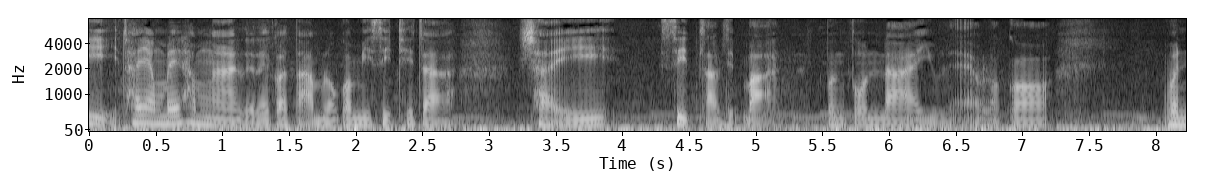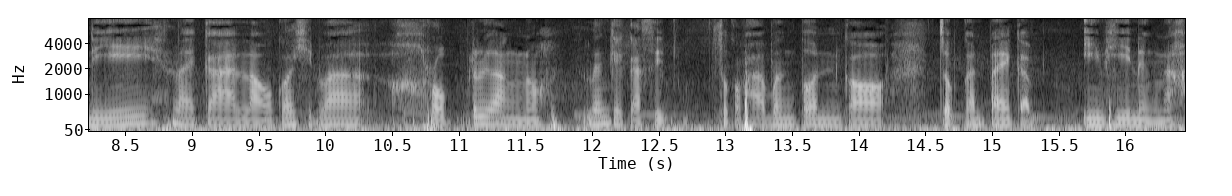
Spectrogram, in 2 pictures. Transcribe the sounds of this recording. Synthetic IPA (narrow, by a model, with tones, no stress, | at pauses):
i˧˩t̪ʰaː˥˩ja˧ŋm˥˩da˥˩jt̪ʰa˧mŋaː˧nlaː˩˦da˧jkɔː˨˩t̪a̰ː˧mɾa˧wkɔː˥˩miː˧si˨˩t̪̚ʰːiː˥˩t͡ɕa˨˩t͡ɕʰa˦˥j | si˨˩t̪̚saː˩˦msi˨˩p̚ba̰ː˨˩t̪̚b̥ɯ˥˩əŋt̪o˥˩˨ndaː˥˩jːuː˨˩lɛ̰ː˦˥wlɛ̰ː˧˥˩wkɔː˥˩ | wʔa˧nːiː˦˥ɾaː˧jkaː˧nɾa˧wkɔː˥˩kʰi˦˥t̪̚waː˥˩ | kkʰɾo˦˥p̚ɾɯ˥˩əŋnɔ˦˥ɾɯ˥˩əŋki˨˩əwka˧˩p̚si˨˩t̪̚su˨˩kʰa˧pʰaː˥˩p̚bɯ˥˩˨ŋt̪o˥˩nkɔː˥˩ | t͡ɕo˨˩p̚ka˧npa˧jka˨˩p̚ʔiː˧pʰiː˧nɯ˨˩ŋna˦˥xʰa˦˧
